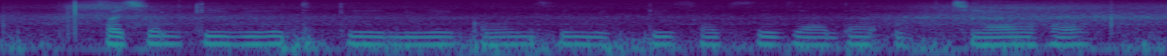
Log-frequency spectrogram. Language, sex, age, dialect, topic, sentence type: Hindi, male, 18-24, Marwari Dhudhari, agriculture, question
